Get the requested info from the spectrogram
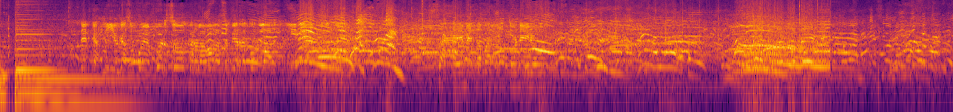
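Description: Background music ends on a held chord about two seconds in. Then come many overlapping voices shouting and calling, the sound of players and spectators at a youth football match, with louder bursts of shouting partway through.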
